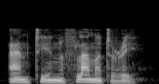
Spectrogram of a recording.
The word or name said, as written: antiinflammatory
